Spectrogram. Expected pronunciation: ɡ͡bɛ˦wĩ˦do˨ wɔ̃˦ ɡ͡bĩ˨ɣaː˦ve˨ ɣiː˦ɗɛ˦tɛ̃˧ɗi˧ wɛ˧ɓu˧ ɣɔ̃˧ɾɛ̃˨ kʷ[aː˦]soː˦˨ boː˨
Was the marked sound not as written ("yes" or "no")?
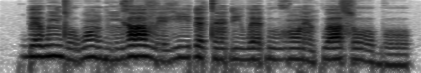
no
